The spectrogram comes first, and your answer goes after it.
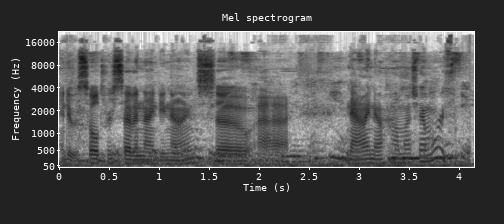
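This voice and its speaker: A man speaks at a very fast pace with vocal fry. His pitch is medium. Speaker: sewing and fashion vlogger. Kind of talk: tutorial. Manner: playful, jokey.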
